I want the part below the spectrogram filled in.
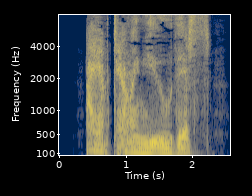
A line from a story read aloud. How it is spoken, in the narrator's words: Alice hissed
